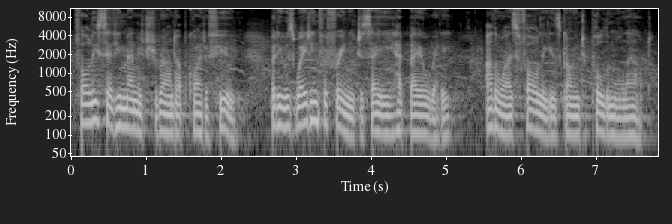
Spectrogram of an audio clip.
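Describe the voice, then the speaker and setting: A man's voice: on the low side, a little fast, darkish tone, a little hiss or hum. A man reading out official reports as a scripted documentary voice-over. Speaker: reader of intelligence files.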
